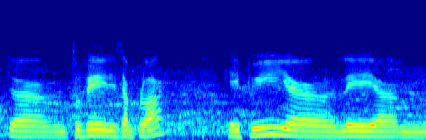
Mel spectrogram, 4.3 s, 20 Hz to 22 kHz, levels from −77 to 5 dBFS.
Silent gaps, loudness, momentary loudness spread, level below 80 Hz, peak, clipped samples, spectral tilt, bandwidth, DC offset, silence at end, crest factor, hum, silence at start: none; -28 LUFS; 10 LU; -62 dBFS; -14 dBFS; under 0.1%; -9 dB/octave; 6.4 kHz; under 0.1%; 0 s; 14 dB; none; 0 s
